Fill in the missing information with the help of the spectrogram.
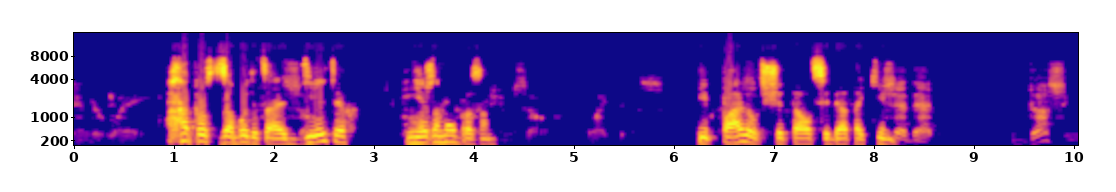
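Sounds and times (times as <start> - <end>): man speaking: 0.0 - 2.8, 3.4 - 4.7, 5.3 - 8.6, 9.5 - 10.0
soft murmurs and breaths: 0.0 - 8.8, 9.4 - 10.0.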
